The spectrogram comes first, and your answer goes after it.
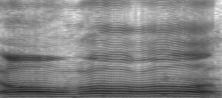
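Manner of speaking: slow, high mock taunt; joking taunt. Getting in Wood's face, a slow joking taunt. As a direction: goad him playfully. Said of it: "like, joking".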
